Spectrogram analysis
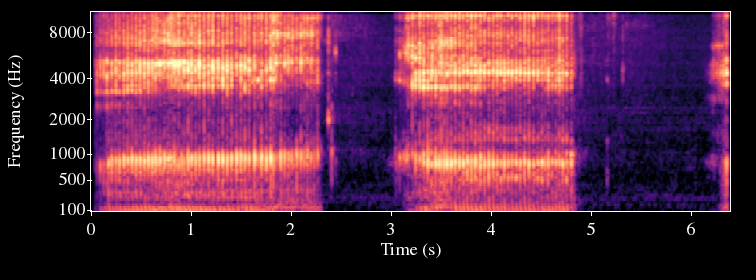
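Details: Sleeping and snoring heavily: loud, coarse, rattling snores about two seconds long with quiet gaps between; snoring.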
